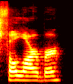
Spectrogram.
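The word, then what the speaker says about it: Fallarbor: I've always said Larbor, but I realize it's the words fall and arbor. So I don't know if I should change how I pronounce it. Like, should I be saying Full Arbor?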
